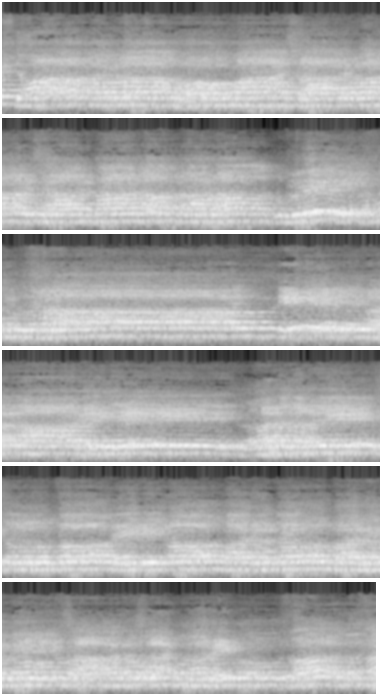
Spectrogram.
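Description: A group of men and boys chanting a Hindu devotional hymn together in unison, in long sung phrases with brief pauses between them.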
